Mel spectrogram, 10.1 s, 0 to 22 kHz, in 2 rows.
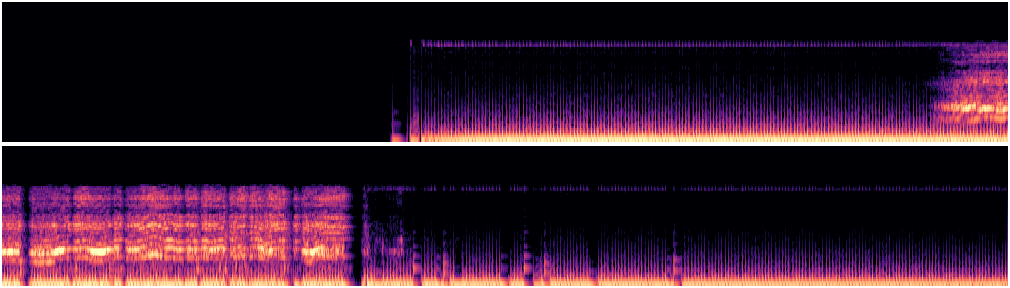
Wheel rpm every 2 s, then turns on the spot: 0, 0, 50, 40, 0.
none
